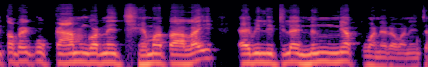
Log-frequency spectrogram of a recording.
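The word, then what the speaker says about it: 능력: काम गर्ने क्षमतालाई एबिलिटीलाई नङ्यक भनेर भनिन्छ लेख्दाखेरि चाहिँ नङ र्यक भयो भने यसको यसको उच्चारण चाहिँ नङ्यक गर्नुपर्छ नङ्यक हुन्छ यसको उच्चारण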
